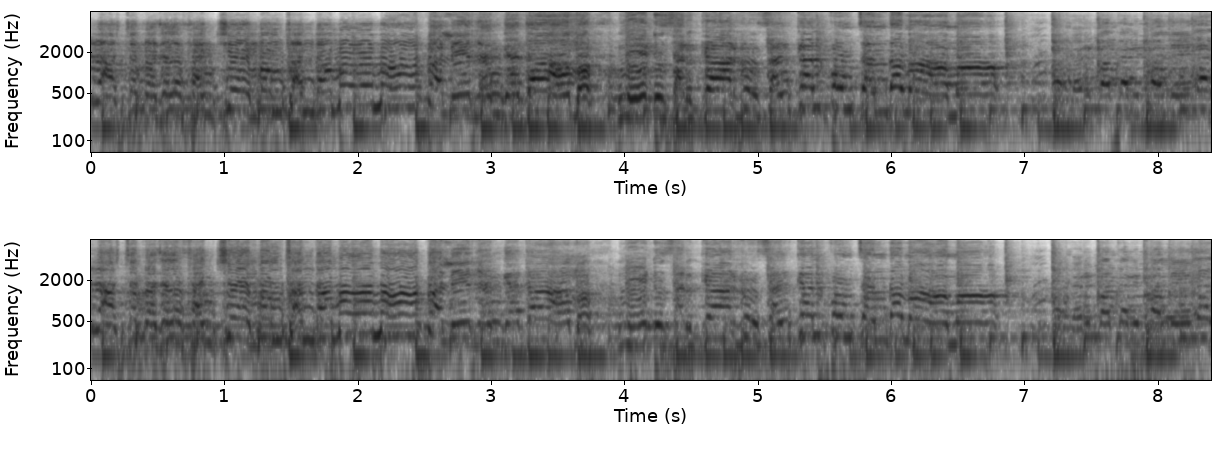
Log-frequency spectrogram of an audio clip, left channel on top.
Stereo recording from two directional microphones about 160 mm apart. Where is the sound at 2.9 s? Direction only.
50° left (ahead or behind).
